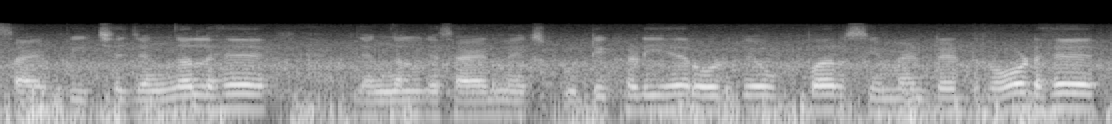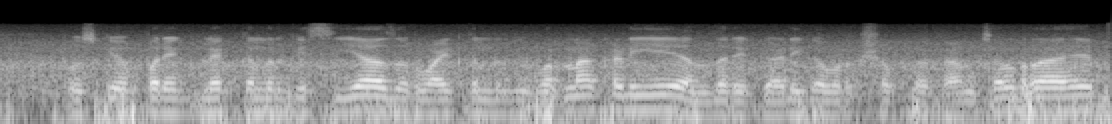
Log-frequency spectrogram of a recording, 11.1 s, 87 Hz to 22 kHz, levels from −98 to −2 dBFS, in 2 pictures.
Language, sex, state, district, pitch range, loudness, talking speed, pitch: Hindi, male, Gujarat, Valsad, 130-155 Hz, -19 LUFS, 225 wpm, 140 Hz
